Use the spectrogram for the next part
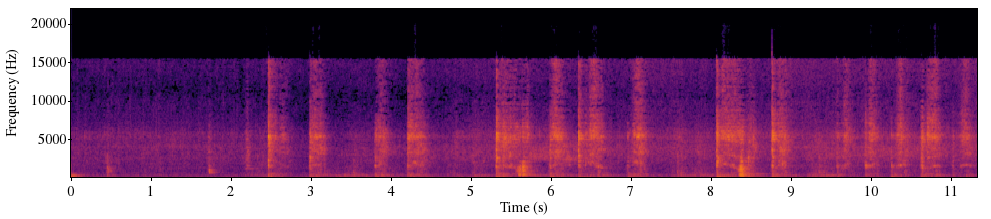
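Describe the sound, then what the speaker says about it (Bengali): Spices sizzle with drumstick (moringa) pieces as they are sautéed in a pan for a tilapia fish curry, a low frying hiss under repeated clinks and scrapes of a spatula stirring the mixture, close and without talk. "ভালো করে ডাটার সঙ্গে মশলাটাকে কষাতে হবে।"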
